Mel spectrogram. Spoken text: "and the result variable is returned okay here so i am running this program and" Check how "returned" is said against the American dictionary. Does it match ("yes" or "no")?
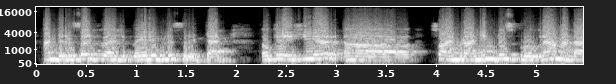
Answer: no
